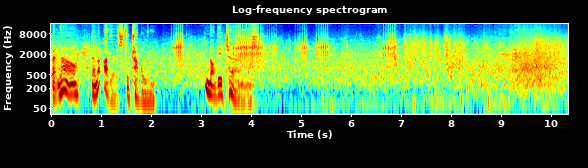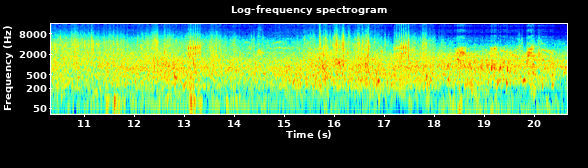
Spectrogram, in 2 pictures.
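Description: Water splashes as large birds plunge and feed at the surface.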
